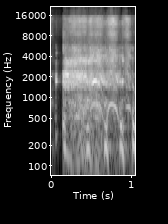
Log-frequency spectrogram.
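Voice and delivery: high-pitched chuckle; amused laugh. Real, not acted. Game master to player who chose the harder route, amused high laugh. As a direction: laugh at the player's late realisation.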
